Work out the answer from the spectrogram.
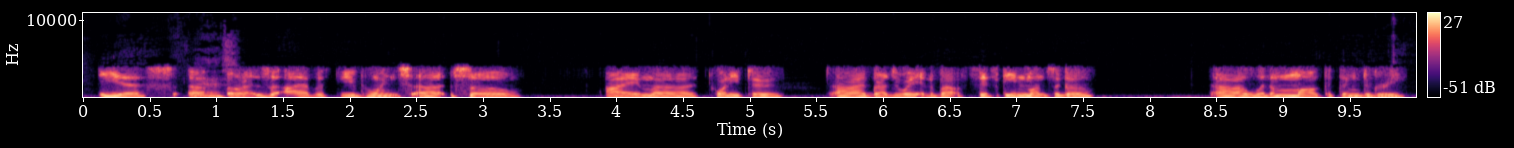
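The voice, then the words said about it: Nervous voice. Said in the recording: “you can probably hear it in my voice. I'm a little bit nervous”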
